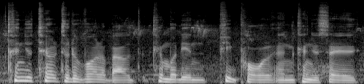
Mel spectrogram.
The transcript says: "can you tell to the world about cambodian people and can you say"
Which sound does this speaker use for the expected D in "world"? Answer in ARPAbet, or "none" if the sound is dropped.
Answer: none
